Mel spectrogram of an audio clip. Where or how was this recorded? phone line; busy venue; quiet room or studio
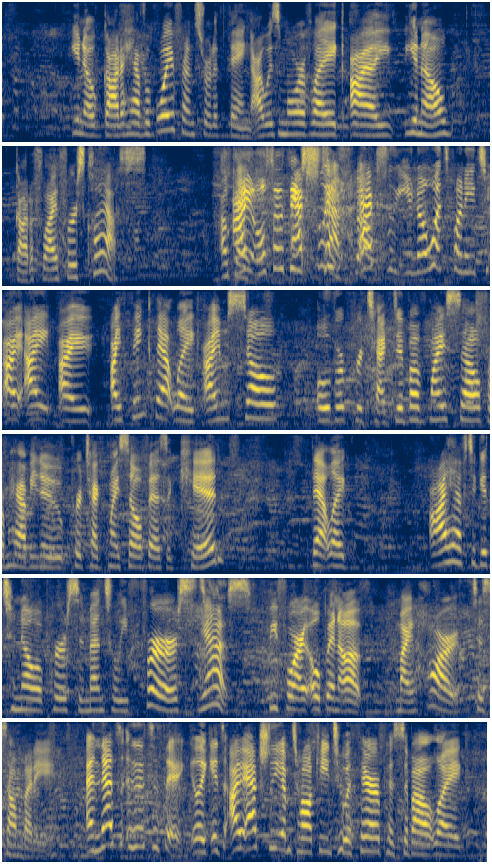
busy venue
